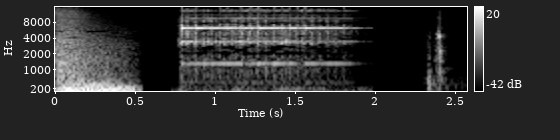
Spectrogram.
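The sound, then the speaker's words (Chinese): A telephone rings for an incoming call with one bright, sustained electronic ring lasting about a second. A short, sharp blip follows it. A brief burst of broad noise comes before the ring. “这天呢，小何跟佳佳正看电视呢，小何的表弟打来了电话。”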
